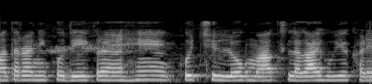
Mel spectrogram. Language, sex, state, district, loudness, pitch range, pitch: Hindi, female, Haryana, Rohtak, -17 LUFS, 190-205 Hz, 195 Hz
